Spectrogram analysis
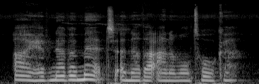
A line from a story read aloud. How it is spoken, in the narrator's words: Sitara said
